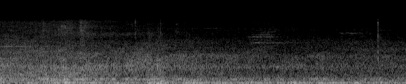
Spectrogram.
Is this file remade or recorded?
recorded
